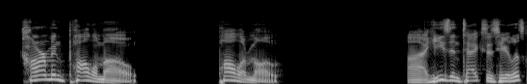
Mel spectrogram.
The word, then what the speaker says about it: Palermo: But Carmen, how do you pronounce his last name again? Palermo. Carmen Palermo. Palermo.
